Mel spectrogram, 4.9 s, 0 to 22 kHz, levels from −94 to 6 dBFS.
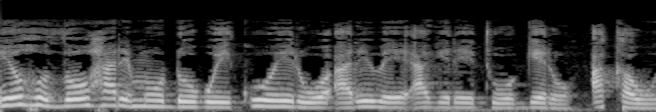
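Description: From start to finish the speech sounds hissy and grainy, with roughened tones, softened consonant attacks, and nothing above 10.6 kHz. The likely cause is Vorbis compression at a low setting, around 31 kbps, where coarsely quantised treble turns fine detail into noise.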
